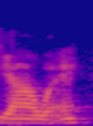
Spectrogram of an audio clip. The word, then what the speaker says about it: Yahweh: And as you may know, when you see the Lord spelled in all caps, that's actually the personal name of God in Hebrew, probably pronounced Yahweh.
